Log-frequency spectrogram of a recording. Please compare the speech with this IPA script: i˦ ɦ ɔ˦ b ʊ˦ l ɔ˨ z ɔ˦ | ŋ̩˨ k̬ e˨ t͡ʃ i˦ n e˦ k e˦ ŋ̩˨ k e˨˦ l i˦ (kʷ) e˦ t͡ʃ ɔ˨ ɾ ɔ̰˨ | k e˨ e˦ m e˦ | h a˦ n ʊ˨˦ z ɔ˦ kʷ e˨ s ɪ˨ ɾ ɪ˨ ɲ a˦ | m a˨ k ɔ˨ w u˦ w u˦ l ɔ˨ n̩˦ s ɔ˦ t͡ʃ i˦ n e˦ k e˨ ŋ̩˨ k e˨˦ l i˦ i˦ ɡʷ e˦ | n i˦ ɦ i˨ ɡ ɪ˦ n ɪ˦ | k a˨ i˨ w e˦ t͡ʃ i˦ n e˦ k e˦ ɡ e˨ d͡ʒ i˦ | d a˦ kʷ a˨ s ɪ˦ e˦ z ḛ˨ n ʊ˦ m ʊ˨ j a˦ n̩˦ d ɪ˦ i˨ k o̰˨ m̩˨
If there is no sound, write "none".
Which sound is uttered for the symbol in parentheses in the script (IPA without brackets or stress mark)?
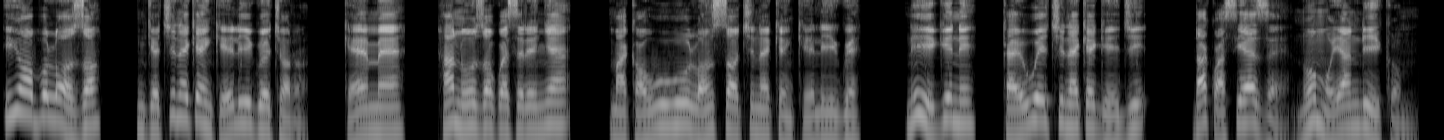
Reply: ɡʷ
